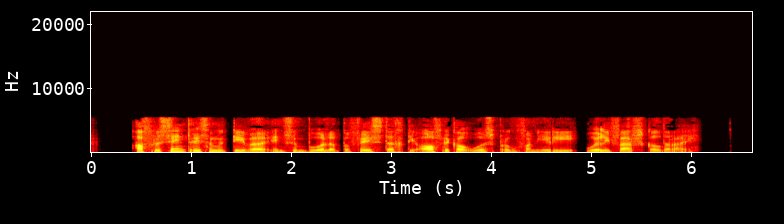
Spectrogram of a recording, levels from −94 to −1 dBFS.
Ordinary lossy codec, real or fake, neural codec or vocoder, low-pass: MP3, 32 kbps; fake; codec, 44.1 kHz, 7.8 kbps, Pupu-Codec; 5.4 kHz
